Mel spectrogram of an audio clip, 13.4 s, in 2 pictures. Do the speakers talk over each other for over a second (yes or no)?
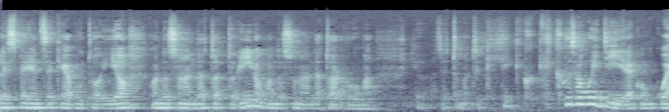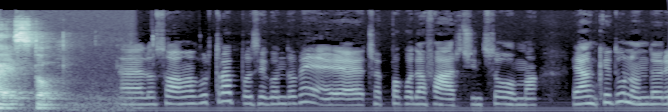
no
